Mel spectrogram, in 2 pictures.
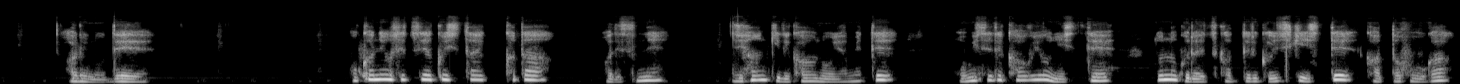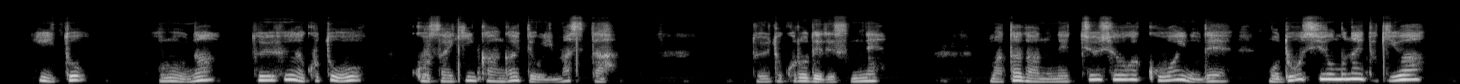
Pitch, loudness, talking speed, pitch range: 165 Hz, -20 LUFS, 245 characters per minute, 145-210 Hz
